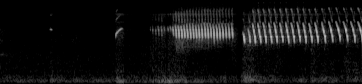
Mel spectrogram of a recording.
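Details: Canary singing for bird training: faint scattered chirps at first, then a swelling buzzy roll, a short break, and a loud, very fast rattling trill to the end.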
